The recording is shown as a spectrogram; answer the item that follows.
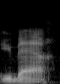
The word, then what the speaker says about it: Hubert: for dogs it's h even though the French don't know how to say an H but that's their letter the silent h oh yeah so you gotta be like Hubert yeah but they would say Uber but then everybody knows it starts with an H interesting I guess they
